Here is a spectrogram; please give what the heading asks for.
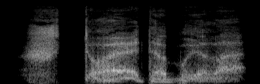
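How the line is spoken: Hoarse rasp. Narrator (Russian): прохрипел он

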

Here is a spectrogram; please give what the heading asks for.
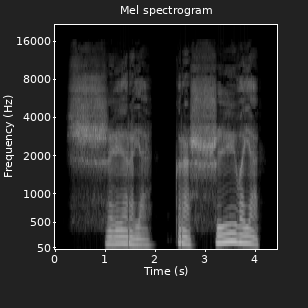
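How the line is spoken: Snake hissing. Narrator (Russian): прошипела змея

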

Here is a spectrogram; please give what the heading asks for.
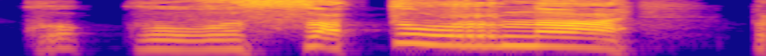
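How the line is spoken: Surprised growl. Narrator (Russian): прорычал Алекс, но, как ни старался, не смог скрыть удивление в голосе

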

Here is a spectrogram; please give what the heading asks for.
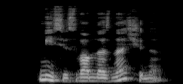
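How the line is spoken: Cold inquiry. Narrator (Russian): холодным голосом осведомилась она

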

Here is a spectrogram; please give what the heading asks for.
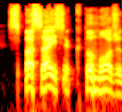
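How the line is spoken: Burst out laughing. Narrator (Russian): прорвалась хохотом

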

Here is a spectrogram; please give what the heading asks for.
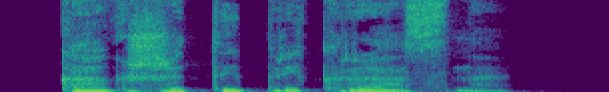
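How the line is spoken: Whisper. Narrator (Russian): шепот скользнул по ее коже

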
